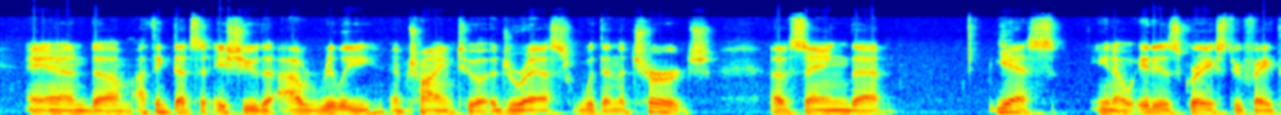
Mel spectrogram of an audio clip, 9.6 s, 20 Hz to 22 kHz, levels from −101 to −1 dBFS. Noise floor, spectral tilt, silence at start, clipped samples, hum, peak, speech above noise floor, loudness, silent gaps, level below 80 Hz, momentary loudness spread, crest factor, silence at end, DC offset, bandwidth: -61 dBFS; -4 dB/octave; 0.2 s; under 0.1%; none; -4 dBFS; 40 dB; -21 LUFS; none; -60 dBFS; 7 LU; 16 dB; 0 s; under 0.1%; 12.5 kHz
